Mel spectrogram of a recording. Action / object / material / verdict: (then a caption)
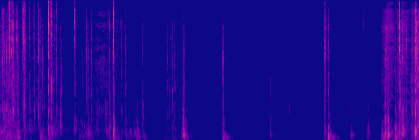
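tap / thin embossed plastic bag / plastic / none. A thin, clear, embossed plastic vacuum-seal bag is stretched over a mesh microphone dome while fingertips and nails tap and crinkle it. Dense crackling rustles at the start give way to sparser, sharp taps separated by silences, then build into crinkling again at the end. The sound is close, quiet and mostly low in body, with brief bright crackle on each touch.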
